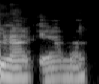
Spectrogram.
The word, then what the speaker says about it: Jun Akiyama: And it also had Eddie Kingston versus, is it Jun Akiyama? Mm-hmm. Is that how you say it? – Jun Akiyama.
